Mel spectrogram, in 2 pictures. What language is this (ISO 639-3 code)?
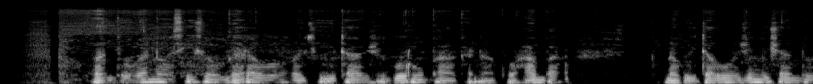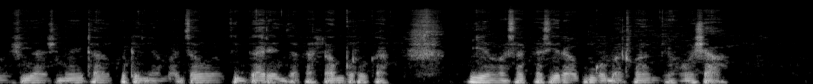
ndc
